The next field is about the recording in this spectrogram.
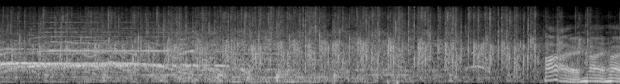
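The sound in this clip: An audience claps and cheers as a comedian is welcomed onto a stand-up stage, with loud, sustained applause and whoops throughout, and a voice cuts in over the fading clapping near the end.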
